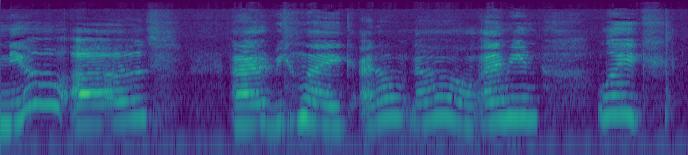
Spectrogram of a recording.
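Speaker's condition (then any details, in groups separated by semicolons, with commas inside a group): Mild cerebral palsy; mild, walks without aids, had surgery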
